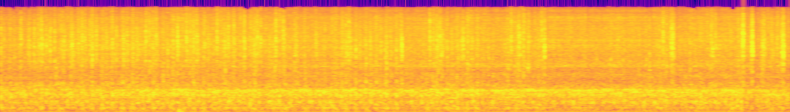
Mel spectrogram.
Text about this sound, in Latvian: Viena no mašīnām atlasa nederīgās banknotes. Ar sīkiem asmeņiem tās sadala mazās strēmelēs. Tās pa cauruli aizpūš uz citu mašīnu, kas strēmeles sapresē glītās apaļās briketēs.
